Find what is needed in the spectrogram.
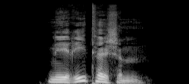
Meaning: strong dative masculine/neuter singular of neritisch
- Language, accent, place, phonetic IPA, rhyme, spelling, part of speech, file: German, Germany, Berlin, [ˌneˈʁiːtɪʃm̩], -iːtɪʃm̩, neritischem, adjective, De-neritischem.ogg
